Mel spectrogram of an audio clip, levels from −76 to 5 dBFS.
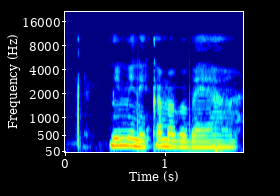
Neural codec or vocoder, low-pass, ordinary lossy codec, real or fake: none; 10.8 kHz; AAC, 48 kbps; real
